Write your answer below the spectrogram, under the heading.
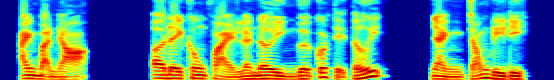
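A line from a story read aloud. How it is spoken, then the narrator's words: Cold shout in English. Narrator (Vietnamese): dùng tiếng Anh quát lạnh nói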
